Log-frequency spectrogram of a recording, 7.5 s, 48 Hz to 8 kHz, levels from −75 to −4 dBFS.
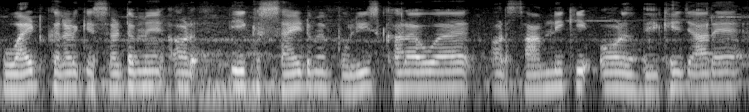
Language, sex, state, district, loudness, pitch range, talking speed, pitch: Hindi, male, Bihar, Katihar, -19 LUFS, 145-155 Hz, 160 wpm, 150 Hz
